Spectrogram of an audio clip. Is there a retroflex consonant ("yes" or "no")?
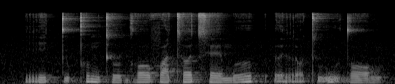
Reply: no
